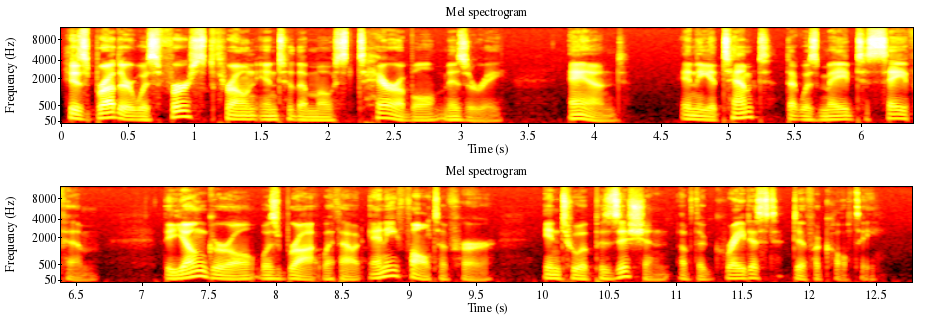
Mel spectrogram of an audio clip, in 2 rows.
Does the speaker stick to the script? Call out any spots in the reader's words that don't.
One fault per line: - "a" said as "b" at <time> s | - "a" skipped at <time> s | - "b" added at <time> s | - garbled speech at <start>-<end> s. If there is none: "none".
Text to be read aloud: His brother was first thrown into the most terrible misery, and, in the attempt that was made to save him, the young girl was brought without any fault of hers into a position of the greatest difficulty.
- "hers" said as "her" at 9.3 s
